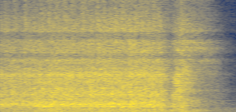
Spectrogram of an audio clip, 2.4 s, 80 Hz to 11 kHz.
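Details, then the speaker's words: 1989 Chevy Camaro IROC-Z, 305 TPI LB9 V8, long-sitting non-running project car, on starter fluid; loud rough burst as it cranks and almost catches, then dies; has spark but won't keep running. "so I think we got spark cuz she's yeah she wanted to start"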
